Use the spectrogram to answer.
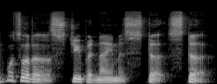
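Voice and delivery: gruffly mock the stammer. A narrator's reading. Jerry scorning the boy's name, gruff. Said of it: "Jerry asked gruffly".

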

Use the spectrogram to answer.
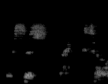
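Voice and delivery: hushed aside, barely voiced; whisper. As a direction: breathe it like a secret. Reacting to a Ken Watanabe role.

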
